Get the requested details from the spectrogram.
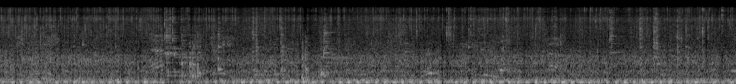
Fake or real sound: real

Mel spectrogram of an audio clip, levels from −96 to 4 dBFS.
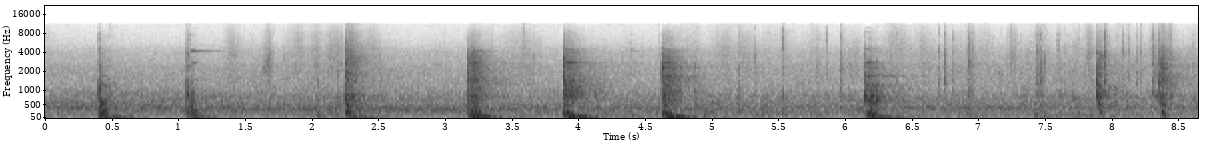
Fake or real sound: real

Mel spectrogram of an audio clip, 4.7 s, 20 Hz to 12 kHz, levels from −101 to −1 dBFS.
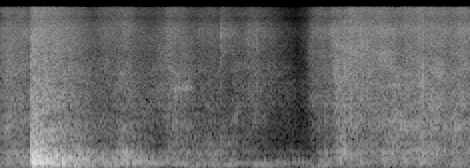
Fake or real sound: fake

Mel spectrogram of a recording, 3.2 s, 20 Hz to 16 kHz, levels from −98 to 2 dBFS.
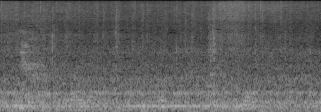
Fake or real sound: real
